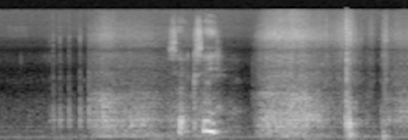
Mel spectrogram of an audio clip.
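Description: Glossy paper pages rustle as they are handled and turned.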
